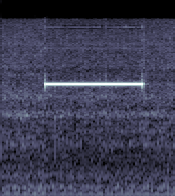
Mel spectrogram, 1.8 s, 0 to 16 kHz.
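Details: 2004 Audi Allroad at quiet idle: one clear high beep of about a second. All gear indicators light when shifting to reverse, reverse engages harshly, and the transmission control module has failed.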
